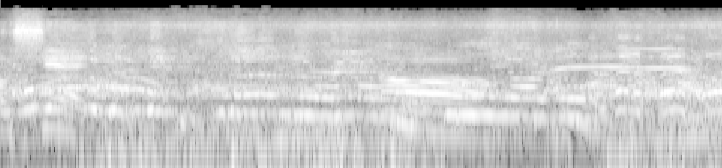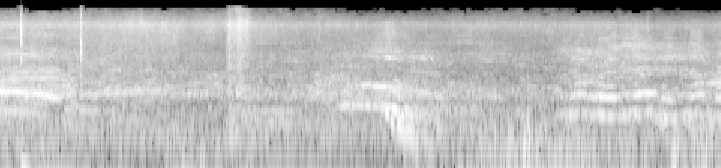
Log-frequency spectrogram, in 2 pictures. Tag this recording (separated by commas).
Vehicle, Speech, Car, outside, rural or natural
